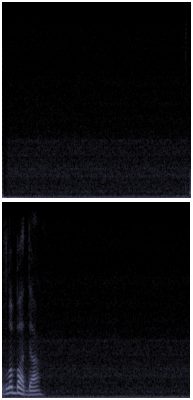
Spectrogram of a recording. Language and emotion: Russian, neutral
